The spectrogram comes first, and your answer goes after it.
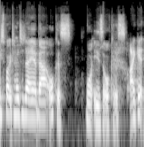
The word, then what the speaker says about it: AUKUS: Um so Orcus A u K us is how it's spelled but in Instagrammer will always correct to orcus as in killer whale. Um, it's definitely August. A for Australia, UK for United Kingdom, US for United States.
